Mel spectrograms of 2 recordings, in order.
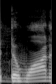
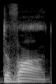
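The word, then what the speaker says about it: Dhawan: I've been pronouncing it Sacha Dewan in my head all along, but Matthew Sweet, who was there as one of the interviewers from the Blu-ray range, pronounced it Devon, so I'm going to go with Devon for the rest of this hour.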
